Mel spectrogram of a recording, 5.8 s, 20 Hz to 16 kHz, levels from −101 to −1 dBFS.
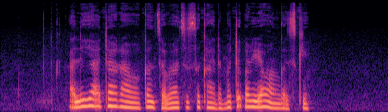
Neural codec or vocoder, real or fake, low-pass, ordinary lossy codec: none; real; 14.4 kHz; none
